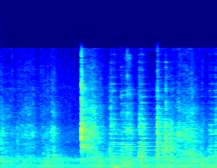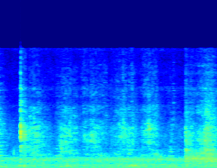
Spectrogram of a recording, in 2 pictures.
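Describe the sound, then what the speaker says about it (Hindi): Mutton karahi gravy being stirred in a wok with ghee and red chili, a steady low scraping and stirring with a few sharp metal clinks of the spoon against the pan, close and alone. "तो बस इस तरह हल्का हल्का हिलाएं ताकि सारी कढ़ाई, सारी ग्रेवी अच्छी तरह भुन सके।"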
